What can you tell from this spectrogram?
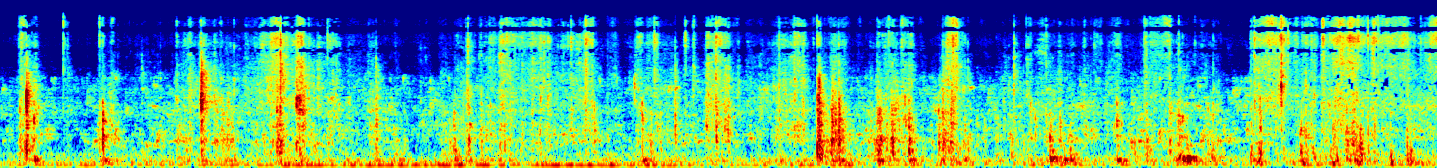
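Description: Old newsprint pages rustling and crackling as they are leafed through by hand, a string of irregular soft paper flicks.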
